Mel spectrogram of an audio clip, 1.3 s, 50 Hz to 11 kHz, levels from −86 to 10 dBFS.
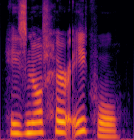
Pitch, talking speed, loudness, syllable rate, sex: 210 Hz, 180 wpm, -13 LUFS, 4.3 syllables/s, female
